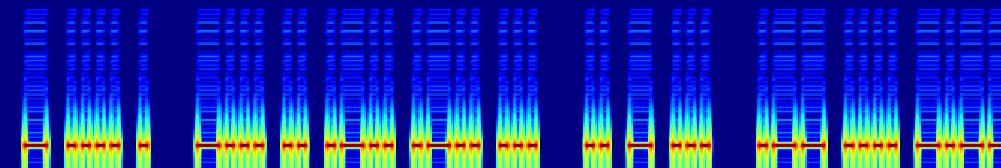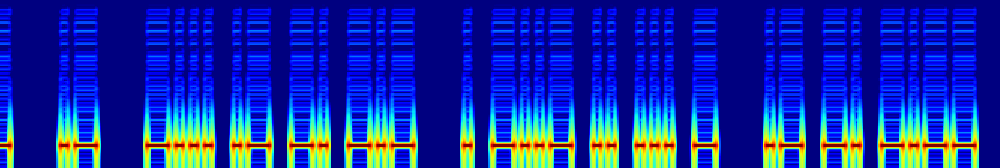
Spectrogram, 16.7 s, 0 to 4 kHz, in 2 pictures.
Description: Morse code, heard as a keyed tone, about 20 wpm, 550 Hz. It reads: THE BILLS ITS WHY A BANK EXIST ANY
